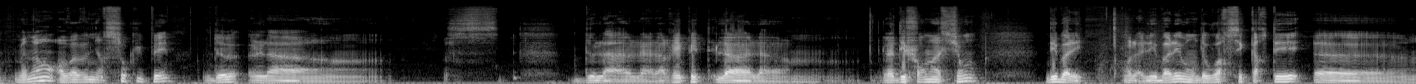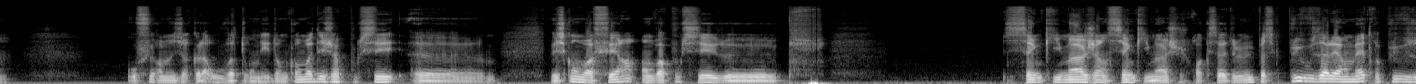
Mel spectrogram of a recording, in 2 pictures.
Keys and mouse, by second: 22.6-26.8 drag.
